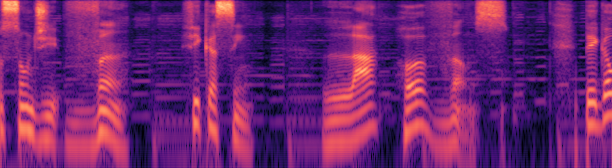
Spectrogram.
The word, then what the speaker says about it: la Provence: A pronúncia certa é La Provence. A sílaba van não soa como em vento. É um som que sai mais pelo nariz. Tenta pensar no som de van. Fica assim, La Provence.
